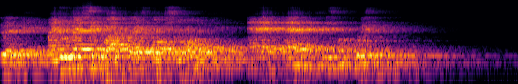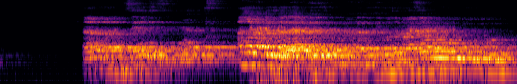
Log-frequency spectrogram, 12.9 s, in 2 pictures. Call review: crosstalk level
none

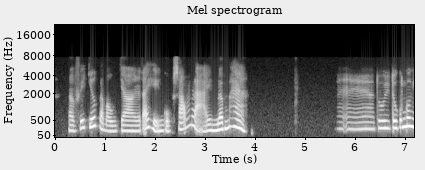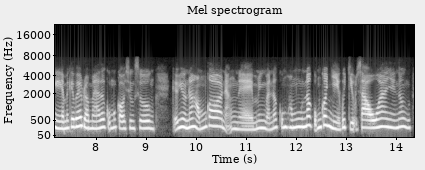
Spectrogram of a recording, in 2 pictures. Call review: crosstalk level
none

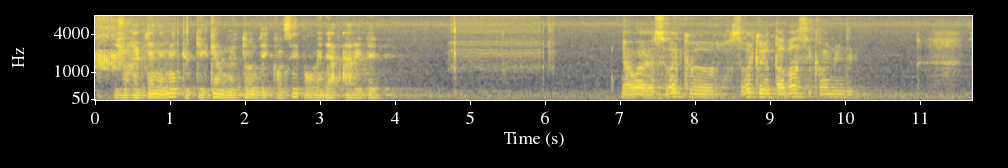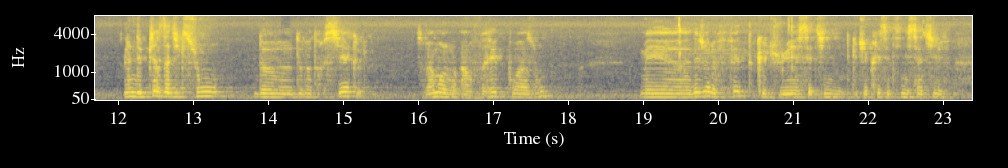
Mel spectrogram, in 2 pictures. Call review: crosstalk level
none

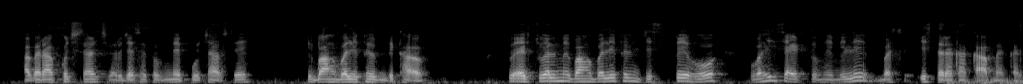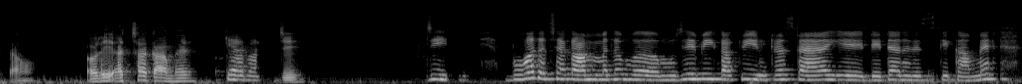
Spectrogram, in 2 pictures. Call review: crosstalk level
none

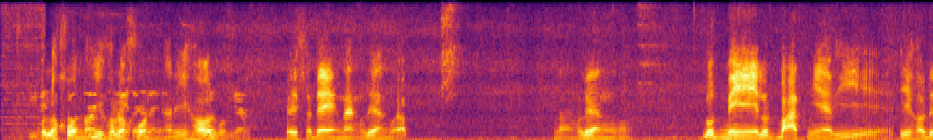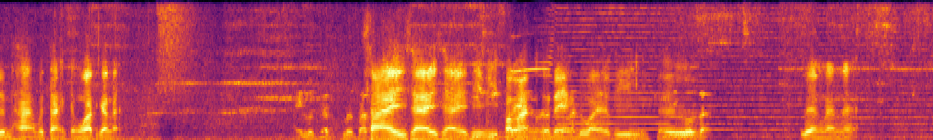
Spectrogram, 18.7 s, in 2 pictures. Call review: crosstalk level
present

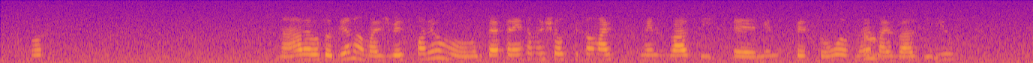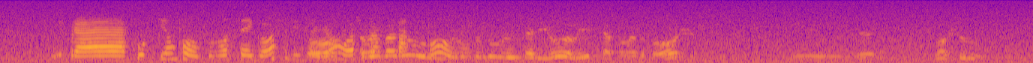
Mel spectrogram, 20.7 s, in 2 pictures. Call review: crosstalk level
present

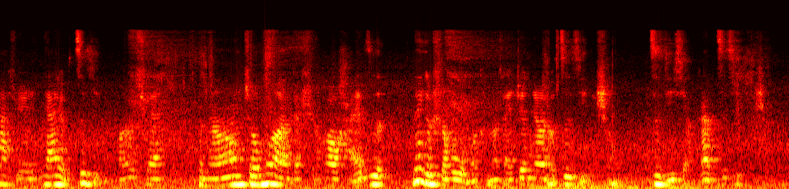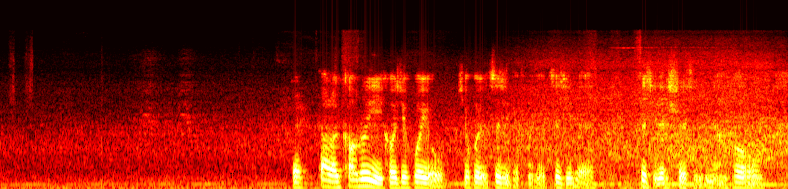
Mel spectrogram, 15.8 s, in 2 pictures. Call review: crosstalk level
none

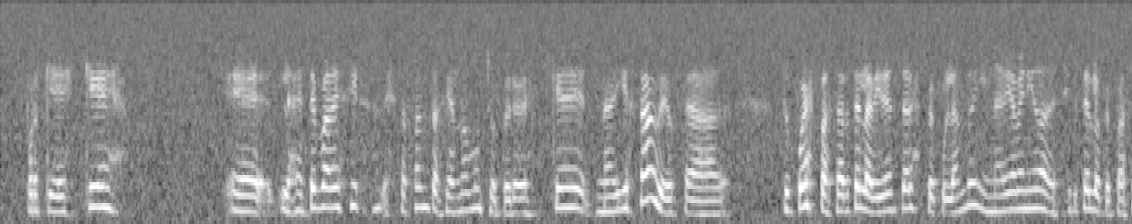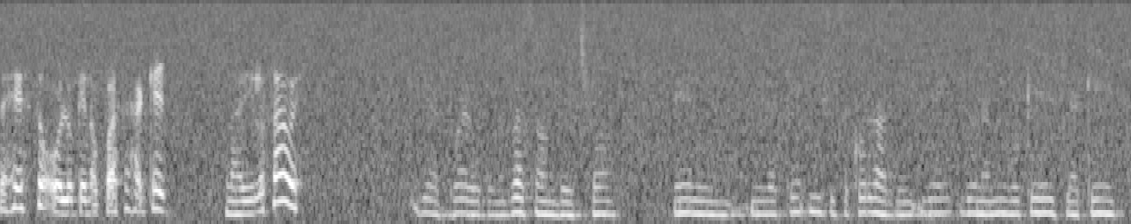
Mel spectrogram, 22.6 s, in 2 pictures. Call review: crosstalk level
none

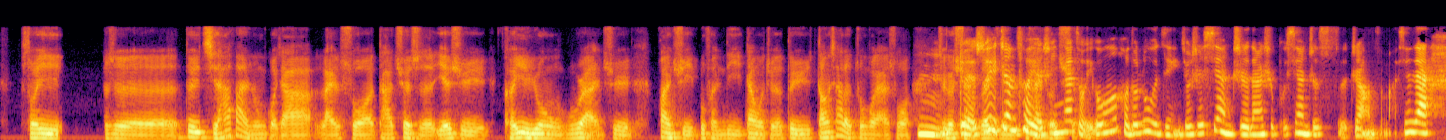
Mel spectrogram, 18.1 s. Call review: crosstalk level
present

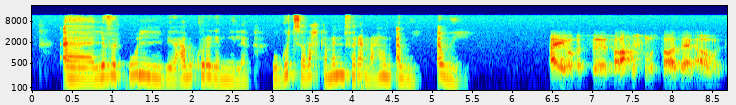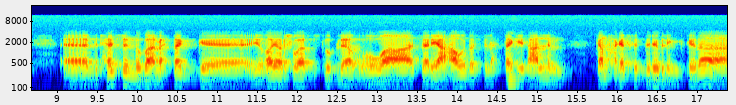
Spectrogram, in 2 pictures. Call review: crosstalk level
none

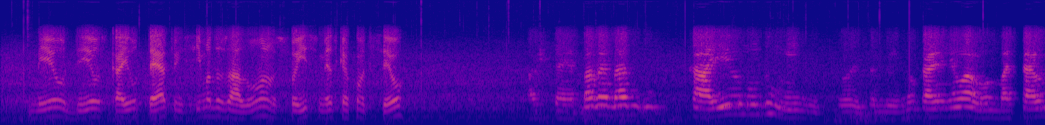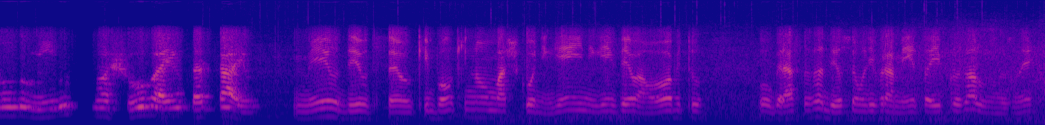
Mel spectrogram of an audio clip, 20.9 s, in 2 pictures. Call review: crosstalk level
none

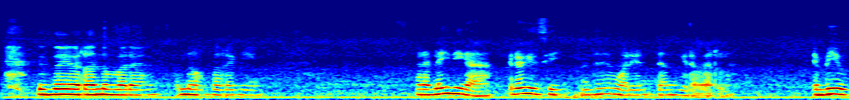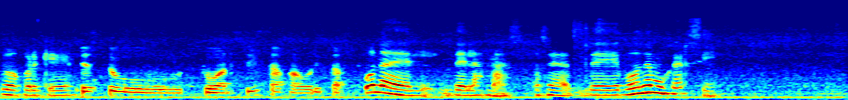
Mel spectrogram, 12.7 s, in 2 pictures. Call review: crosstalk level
none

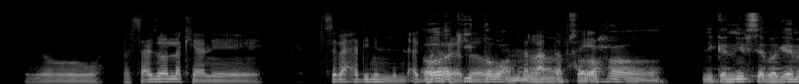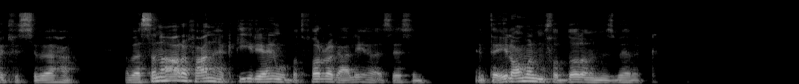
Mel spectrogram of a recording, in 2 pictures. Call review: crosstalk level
present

